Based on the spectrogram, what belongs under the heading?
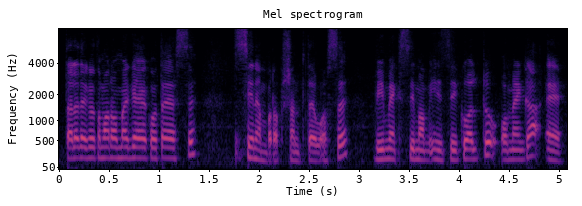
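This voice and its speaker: A young man from Bangladesh with a Bangladeshi Bengali accent, teaching physics exam questions briskly and mixing English terms into his speech. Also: high voice, fairly even intonation. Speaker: physics tutor. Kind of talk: exam-prep lesson.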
